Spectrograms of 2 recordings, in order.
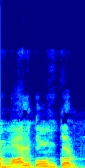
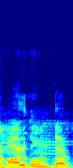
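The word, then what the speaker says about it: मालगोंकर: Short story है जिसको लिखने वाला है मनोहर माल गोंकर। मनोहर माल गोंकर। मनोहर माल गोंकर। तीन बार इसलिए रिपीट किए कि बच्चे का प्रोनाउंसिएशन नहीं हो पाता। वह बच्चे प्रोनाउंस नहीं कर पाते हैं।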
